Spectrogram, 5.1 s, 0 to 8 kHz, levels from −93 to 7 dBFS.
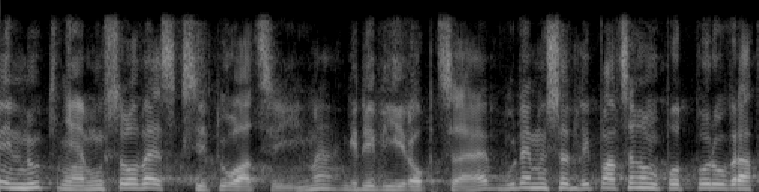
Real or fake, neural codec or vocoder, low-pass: fake; codec, 24 kHz, 3 kbps, HILCodec; 7.2 kHz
